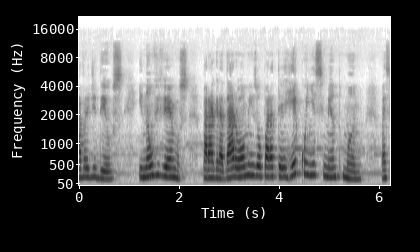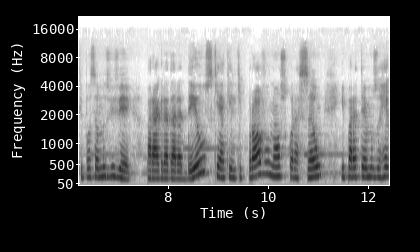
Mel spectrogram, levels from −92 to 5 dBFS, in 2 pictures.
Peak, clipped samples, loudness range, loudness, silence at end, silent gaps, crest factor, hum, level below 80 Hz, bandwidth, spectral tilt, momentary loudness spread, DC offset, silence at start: -2 dBFS; under 0.1%; 4 LU; -17 LUFS; 0 s; none; 14 dB; none; -66 dBFS; 11.5 kHz; -7 dB/octave; 10 LU; 0.1%; 0 s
